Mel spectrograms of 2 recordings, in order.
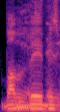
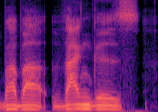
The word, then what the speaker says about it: Baba Vanga: Okay, what are Baba Vega's most famous predictions? Many of Baba Vega's, I think we even saying her name wrong. Baba Vanga's followers my bad.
